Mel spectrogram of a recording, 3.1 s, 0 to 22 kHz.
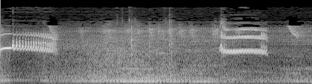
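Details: Hand-fed white-rumped shama chicks, about 11 days old and possibly all males, give two harsh, raspy begging squawks about two seconds apart, each half a second long, over a low indoor hum.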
